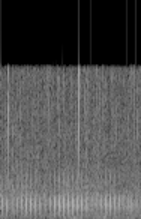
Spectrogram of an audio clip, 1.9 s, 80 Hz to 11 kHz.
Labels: {"label": "biophony, rattle", "recorder": "SoundTrap 500"}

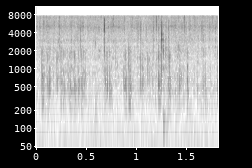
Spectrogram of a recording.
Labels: {"label": "biophony, sea urchins (Echinidae)", "recorder": "SoundTrap 600 or HydroMoth"}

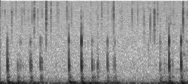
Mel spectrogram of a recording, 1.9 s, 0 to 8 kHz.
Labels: {"label": "biophony, knock", "recorder": "SoundTrap 300"}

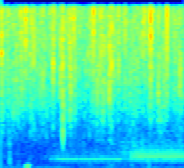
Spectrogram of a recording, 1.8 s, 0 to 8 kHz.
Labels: {"label": "biophony, croak", "recorder": "SoundTrap 500"}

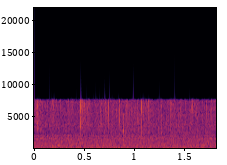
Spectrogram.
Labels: {"label": "anthrophony, boat engine", "recorder": "SoundTrap 500"}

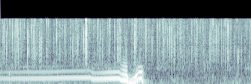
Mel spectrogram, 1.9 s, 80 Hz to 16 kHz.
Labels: {"label": "biophony, cascading saw", "recorder": "SoundTrap 600 or HydroMoth"}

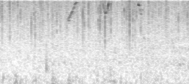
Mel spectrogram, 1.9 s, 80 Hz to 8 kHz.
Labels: {"label": "biophony, dolphin", "recorder": "SoundTrap 500"}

